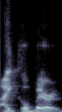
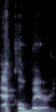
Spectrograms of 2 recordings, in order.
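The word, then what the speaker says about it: Eikleberry: like ryan eckleberry i used to call him eichelberry but i met him and he said now it's pronounced echolberry did you know that i didn't know that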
